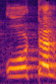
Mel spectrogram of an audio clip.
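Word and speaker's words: hotel: होटल, होटल को होटल नहीं ओटल पढ़ा जाता था, पहले ऐसा किया जाता था, होटल को ओटल पढ़ा जाता था।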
